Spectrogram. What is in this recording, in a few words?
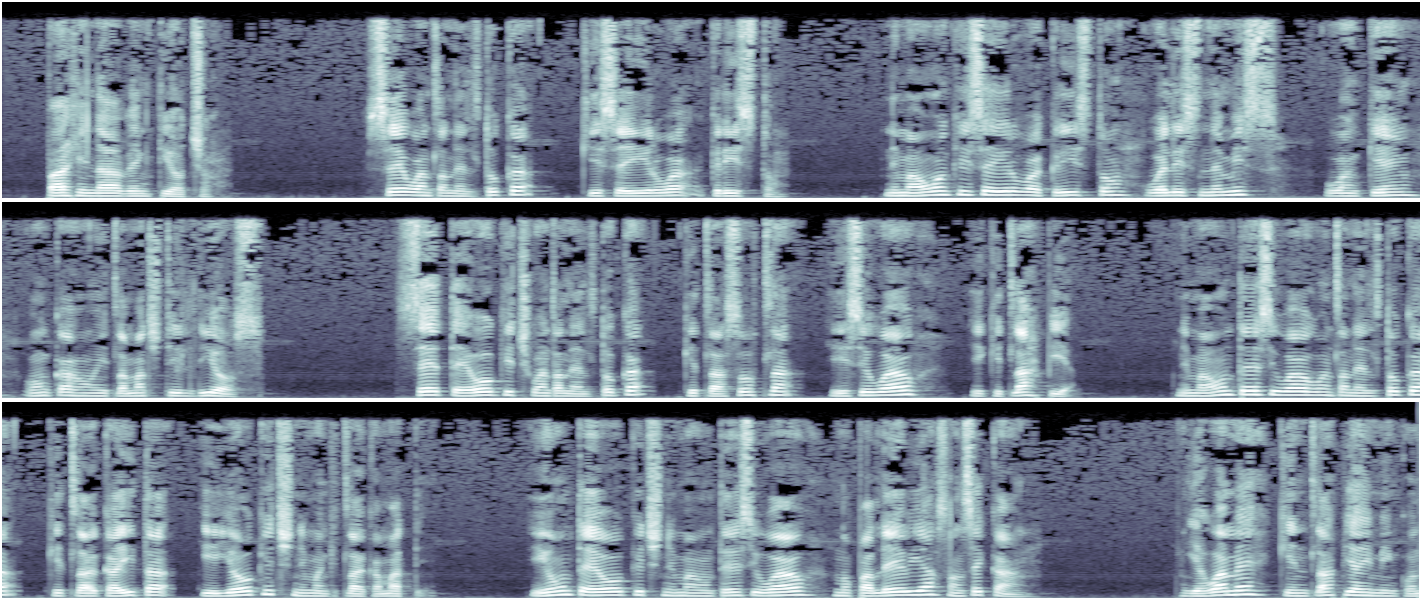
good news, nahuatl guerrero chilapa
